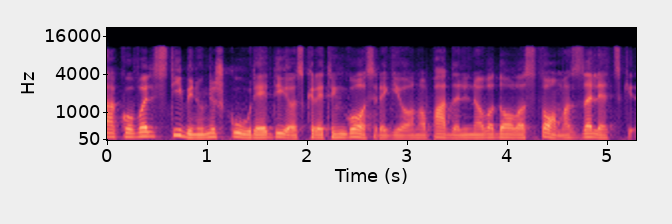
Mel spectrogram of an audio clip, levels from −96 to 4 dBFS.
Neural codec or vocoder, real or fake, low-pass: codec, 24 kHz, 1.2 kbps, DualCodec; fake; 10.8 kHz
